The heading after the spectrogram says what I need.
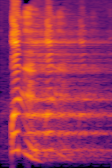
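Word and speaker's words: قل: কুল নয়, কুল। উচ্চারণটা ঠিক করে বলুন। কয় হস্যউলা কুল, কয় বয় হস্যউলা কুল। দুটো কুলের মধ্যে পার্থক্য আছে। কওয়ালা ইয়াকুলু থেকে কুল মানে বলো, আকালা ইয়াকুলু থেকে কুল মানে গেলো বা খাও।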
